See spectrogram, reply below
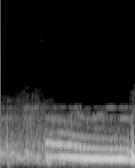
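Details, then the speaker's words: Lung auscultation of a patient during a bronchial asthma attack: sustained musical whistling wheeze, dry rales from bronchospasm and airway narrowing with viscous exudate. "Сейчас вы слышите сухие хрипы у больного во время приступа бронхиальной"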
